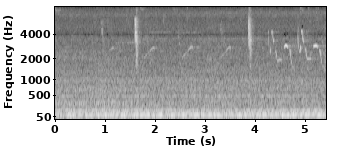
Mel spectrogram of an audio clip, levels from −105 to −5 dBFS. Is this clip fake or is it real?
real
